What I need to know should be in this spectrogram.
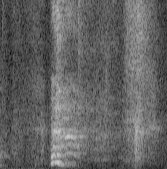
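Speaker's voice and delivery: breathy laugh as the dog licks; a quick burst of laughter; giggling at the dog. Real, not acted. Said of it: "You don't need to lick my face".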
